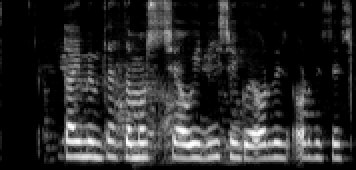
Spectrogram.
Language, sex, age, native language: Icelandic, female, 12, Icelandic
